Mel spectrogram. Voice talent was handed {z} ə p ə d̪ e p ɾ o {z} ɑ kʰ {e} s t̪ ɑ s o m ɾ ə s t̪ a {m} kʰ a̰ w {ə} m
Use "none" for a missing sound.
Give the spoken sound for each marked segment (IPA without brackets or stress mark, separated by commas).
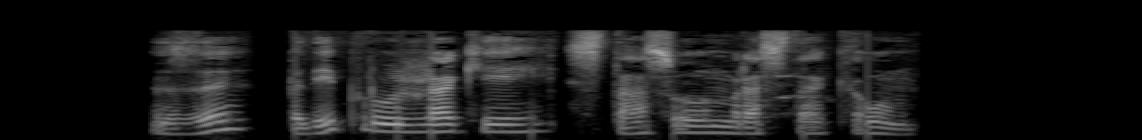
z, ʒ, e, none, ə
